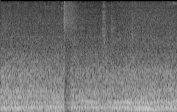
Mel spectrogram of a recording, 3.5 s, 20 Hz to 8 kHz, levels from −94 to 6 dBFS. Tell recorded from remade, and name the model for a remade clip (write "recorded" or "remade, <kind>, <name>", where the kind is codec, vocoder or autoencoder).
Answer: recorded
